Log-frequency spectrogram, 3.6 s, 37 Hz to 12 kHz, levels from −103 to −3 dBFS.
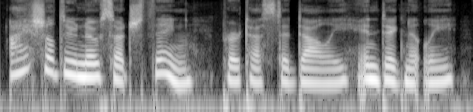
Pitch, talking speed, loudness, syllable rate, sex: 205 Hz, 150 wpm, -17 LUFS, 4.6 syllables/s, female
